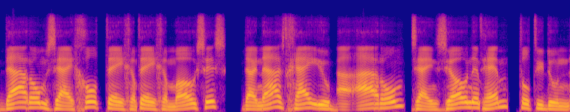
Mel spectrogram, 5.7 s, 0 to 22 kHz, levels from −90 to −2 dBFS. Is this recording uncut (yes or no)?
no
